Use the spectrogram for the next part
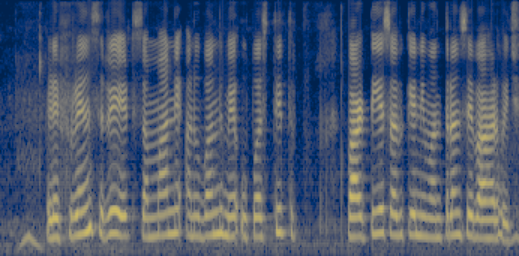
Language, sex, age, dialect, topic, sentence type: Magahi, female, 31-35, Western, banking, statement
